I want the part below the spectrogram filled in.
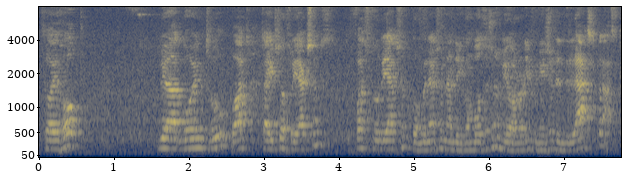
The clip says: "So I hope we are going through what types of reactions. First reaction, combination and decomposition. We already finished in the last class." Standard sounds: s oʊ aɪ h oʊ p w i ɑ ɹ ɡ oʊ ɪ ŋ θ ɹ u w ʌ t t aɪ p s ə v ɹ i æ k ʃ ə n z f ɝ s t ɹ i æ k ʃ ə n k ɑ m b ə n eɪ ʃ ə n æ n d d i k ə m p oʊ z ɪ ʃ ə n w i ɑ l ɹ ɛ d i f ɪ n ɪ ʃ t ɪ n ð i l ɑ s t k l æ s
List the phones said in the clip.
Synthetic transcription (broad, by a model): s oʊ aɪ h oʊ p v i ɑ ɹ ɡ oʊ ɪ ŋ t ɹ u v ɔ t t aɪ p s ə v ɹ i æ k ʃ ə n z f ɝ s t ɹ i æ k ʃ ə n k ɑ m b ə n eɪ ʃ ə n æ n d d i k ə m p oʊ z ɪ ʃ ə n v i ɑ l ɹ ɛ d i f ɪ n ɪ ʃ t ɪ n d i l ɑ s t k l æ s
